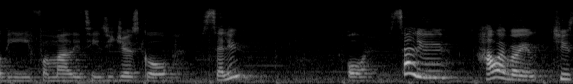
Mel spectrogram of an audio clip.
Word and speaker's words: salut: beginning salut means hi let's see it together sell you sell you Sal you yeah that's how you say it sell you that means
